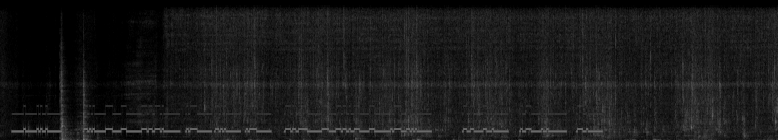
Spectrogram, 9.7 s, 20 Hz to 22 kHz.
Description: TTY/TDD text telephone tones (45.45 baud Baudot), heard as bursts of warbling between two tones, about 400 Hz shift, 1600 Hz centre, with kitchen noise. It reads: FROM HERE TO AMERICA,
